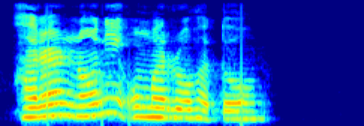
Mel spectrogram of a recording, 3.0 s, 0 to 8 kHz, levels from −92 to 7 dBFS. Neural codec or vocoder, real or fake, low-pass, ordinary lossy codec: none; real; 7.2 kHz; AAC, 48 kbps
